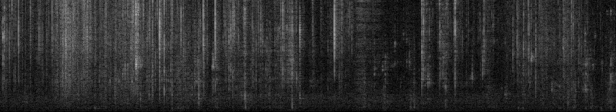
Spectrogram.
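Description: Mouth sounds of a person biting off and chewing a thick chunk of raw yellowtail: irregular soft wet clicks and smacks, with a couple of sharper clicks.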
